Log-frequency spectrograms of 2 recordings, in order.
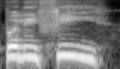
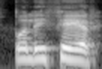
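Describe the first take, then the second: First: The second word ends without an R sound. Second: The second word ends with an R sound.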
